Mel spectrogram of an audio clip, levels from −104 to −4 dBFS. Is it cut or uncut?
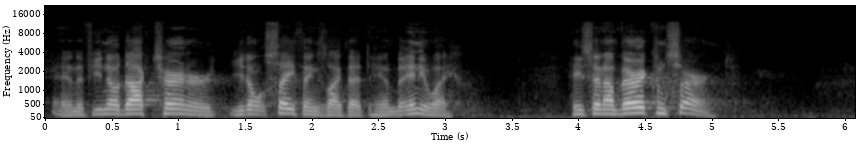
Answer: uncut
